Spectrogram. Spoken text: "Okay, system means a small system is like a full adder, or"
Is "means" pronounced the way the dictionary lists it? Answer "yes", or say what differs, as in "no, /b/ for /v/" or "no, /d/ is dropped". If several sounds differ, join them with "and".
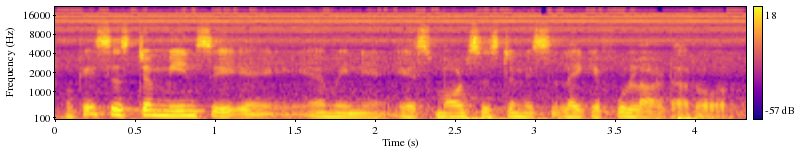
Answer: no, /z/ is dropped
